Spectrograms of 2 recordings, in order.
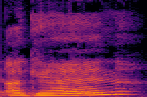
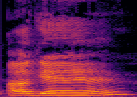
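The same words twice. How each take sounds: First: Mocking "again". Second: "Again" dicho con subida burlona; mocking "again". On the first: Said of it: "Malaysia said". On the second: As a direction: alarga "Again" con tono fastidiado. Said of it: "repeated sarcastic again".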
